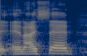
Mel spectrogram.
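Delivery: normal talking voice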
